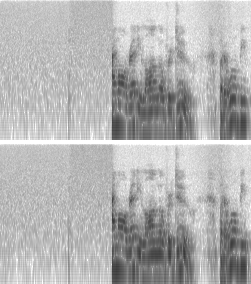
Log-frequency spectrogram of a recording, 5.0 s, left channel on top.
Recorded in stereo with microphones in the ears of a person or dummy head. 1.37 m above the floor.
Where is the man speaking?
5° right (ahead or behind), 0.8 m.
